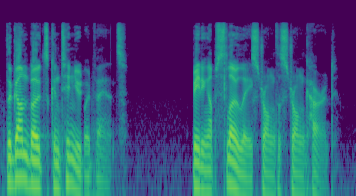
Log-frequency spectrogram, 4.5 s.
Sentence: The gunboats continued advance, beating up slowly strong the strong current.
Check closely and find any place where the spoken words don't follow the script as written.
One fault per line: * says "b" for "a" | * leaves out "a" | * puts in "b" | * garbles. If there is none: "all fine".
all fine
